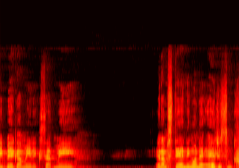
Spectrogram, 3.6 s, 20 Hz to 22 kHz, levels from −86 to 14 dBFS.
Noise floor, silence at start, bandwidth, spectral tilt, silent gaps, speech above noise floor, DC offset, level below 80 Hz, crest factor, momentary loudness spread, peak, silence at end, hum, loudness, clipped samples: -65 dBFS; 0 s; 16.5 kHz; -4 dB/octave; none; 38 dB; under 0.1%; -54 dBFS; 22 dB; 9 LU; -6 dBFS; 0 s; none; -25 LUFS; under 0.1%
